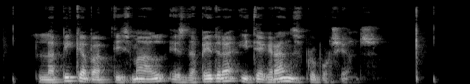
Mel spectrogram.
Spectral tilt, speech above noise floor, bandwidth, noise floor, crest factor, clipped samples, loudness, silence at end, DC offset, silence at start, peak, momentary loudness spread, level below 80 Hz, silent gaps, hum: -6 dB/octave; 32 dB; 16.5 kHz; -51 dBFS; 18 dB; under 0.1%; -20 LUFS; 0.5 s; under 0.1%; 0.4 s; -2 dBFS; 15 LU; -62 dBFS; none; none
